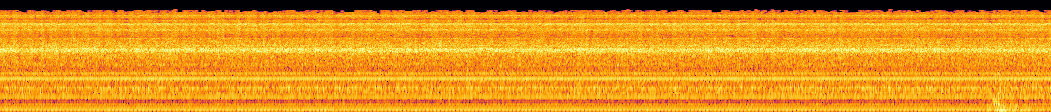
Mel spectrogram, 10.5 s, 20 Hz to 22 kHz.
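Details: Aerosol nebulizer running for ASMR with rain sound mixed in, recorded on a Zoom H1n: steady high-pitched mechanical hiss and hum, continuous throughout, over faint rain-like background noise.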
